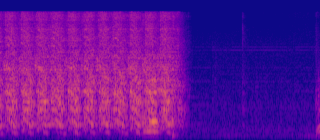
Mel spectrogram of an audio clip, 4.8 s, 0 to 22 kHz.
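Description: Starter motor cranking the freshly rebuilt 2013 Subaru STI's EJ257 turbo flat-four with a steady rhythmic beat, without firing because the crank sensor is unplugged and the fuel pump fuse is out: a dry crank to prime the oil system. The cranking stops about three seconds in.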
